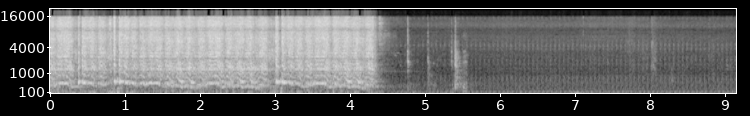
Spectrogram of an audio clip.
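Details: 1952 Chevy with new Autolite plugs, carburetor filter off, gas poured down the carburetor: an even starter churn at about three turns a second for four seconds, never catching. It cranks but won't start; the owner suspects low compression from seized rings and a weak fuel pump.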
